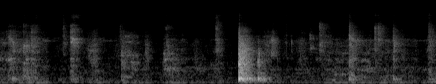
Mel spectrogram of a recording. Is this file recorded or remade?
remade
